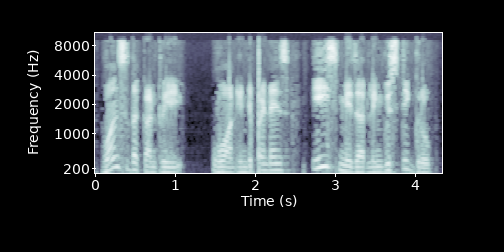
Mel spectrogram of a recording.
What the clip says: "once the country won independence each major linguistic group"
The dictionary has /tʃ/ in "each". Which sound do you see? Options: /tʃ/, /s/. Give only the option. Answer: /s/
